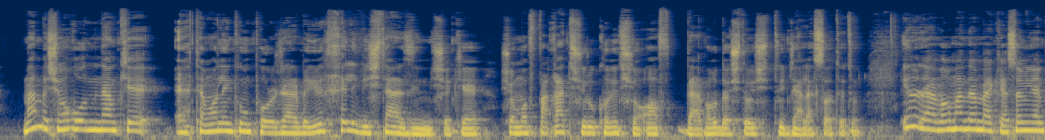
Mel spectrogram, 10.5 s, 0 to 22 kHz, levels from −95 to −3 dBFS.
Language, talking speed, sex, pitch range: Persian, 210 wpm, male, 125-175 Hz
